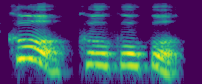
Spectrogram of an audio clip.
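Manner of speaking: high, dry sarcastic cool, trailing down. Real, not acted. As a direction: brush it off with mock cheer. Sarcastic reaction to useless advice.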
